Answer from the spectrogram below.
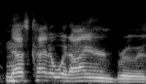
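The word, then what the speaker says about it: Irn-Bru: And then one of their big local drinks is called Iron Brew.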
